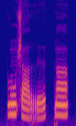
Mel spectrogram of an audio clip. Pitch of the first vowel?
high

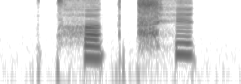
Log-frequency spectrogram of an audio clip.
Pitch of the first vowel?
rising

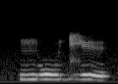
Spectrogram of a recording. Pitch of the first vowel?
high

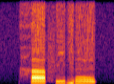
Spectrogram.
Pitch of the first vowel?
low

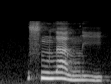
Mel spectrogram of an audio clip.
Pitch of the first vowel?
high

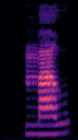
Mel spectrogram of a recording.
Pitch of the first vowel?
rising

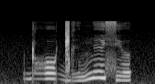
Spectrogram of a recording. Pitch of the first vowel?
high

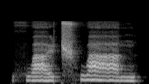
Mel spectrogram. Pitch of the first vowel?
rising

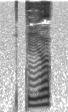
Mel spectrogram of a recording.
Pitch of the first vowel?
rising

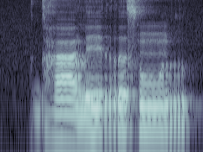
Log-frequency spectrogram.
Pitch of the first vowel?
low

